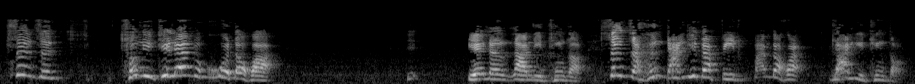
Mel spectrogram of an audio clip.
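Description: A woman preaching a sermon to her congregation, padding phrases with drawn-out "ah" fillers and asking listeners rhetorical questions. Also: sits high, sing-song, a bit bright.

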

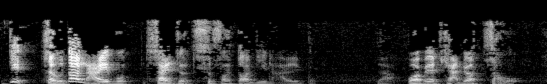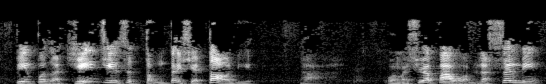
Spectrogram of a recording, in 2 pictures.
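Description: Woman preacher, sermon, very lively pitch, rhetorical questions, drawn-out filler sounds. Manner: asks listeners rhetorical questions; pads phrases with drawn-out "ah" fillers. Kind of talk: sermon to a congregation.

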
